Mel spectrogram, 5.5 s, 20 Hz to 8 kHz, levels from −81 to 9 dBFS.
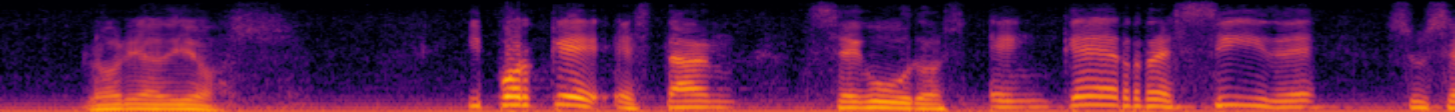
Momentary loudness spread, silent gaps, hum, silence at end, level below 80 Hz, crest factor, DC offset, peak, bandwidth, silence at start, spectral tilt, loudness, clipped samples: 17 LU; none; none; 0 s; -30 dBFS; 16 dB; 0.2%; 0 dBFS; 7.4 kHz; 0 s; -8.5 dB/octave; -17 LUFS; under 0.1%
